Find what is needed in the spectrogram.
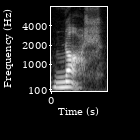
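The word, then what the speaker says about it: Knotacent: seat of lord nakasent pronounced as if written nosh but it is not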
